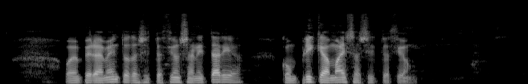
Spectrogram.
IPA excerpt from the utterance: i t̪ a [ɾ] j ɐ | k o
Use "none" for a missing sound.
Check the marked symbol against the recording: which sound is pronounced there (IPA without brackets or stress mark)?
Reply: ɾ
